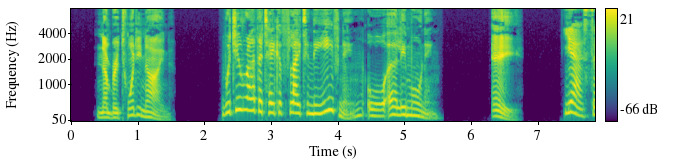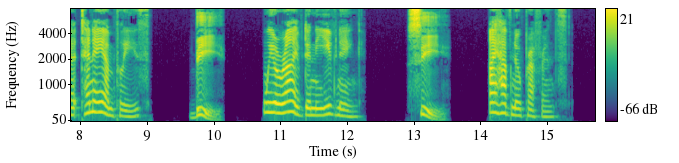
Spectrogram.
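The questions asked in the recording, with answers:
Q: Would you rather take a flight in the evening or early morning?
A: C: I have no preference.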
